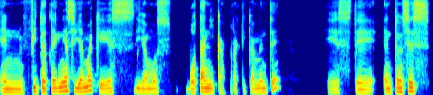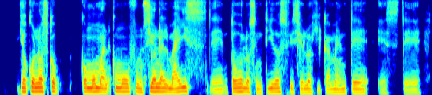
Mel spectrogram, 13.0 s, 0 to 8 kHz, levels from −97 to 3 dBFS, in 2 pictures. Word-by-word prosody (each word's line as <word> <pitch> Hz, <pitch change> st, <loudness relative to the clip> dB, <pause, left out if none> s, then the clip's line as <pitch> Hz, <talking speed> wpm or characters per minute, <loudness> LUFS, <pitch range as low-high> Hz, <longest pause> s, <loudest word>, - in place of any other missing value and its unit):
en 105 Hz, -1 st, -1 dB
fitotecnia, 125 Hz, +5 st, +2 dB
se 140 Hz, -, -2 dB
llama, 125 Hz, +6 st, +3 dB
que 115 Hz, -8 st, -4 dB
es, 115 Hz, -, -3 dB
digamos, 110 Hz, -1 st, -3 dB, 0.2 s
botánica, 120 Hz, -2 st, 0 dB
prácticamente. 115 Hz, -, -5 dB, 0.7 s
Este, 100 Hz, -1 st, -6 dB
entonces, 120 Hz, +5 st, +1 dB, 0.3 s
yo 125 Hz, +1 st, +2 dB
conozco 130 Hz, -1 st, +5 dB, 0.3 s
cómo 125 Hz, 0 st, +5 dB
man 115 Hz, -2 st, +3 dB
cómo 125 Hz, -1 st, +2 dB
funciona 125 Hz, +1 st, +3 dB
el 120 Hz, -, +3 dB
maíz 120 Hz, +4 st, +1 dB
en 100 Hz, -1 st, -7 dB
todos 120 Hz, +3 st, +3 dB
los 115 Hz, -2 st, +1 dB
sentidos 115 Hz, +3 st, -1 dB
fisiológicamente, 105 Hz, 0 st, -4 dB
este, 90 Hz, 0 st, -12 dB
115 Hz, 115 wpm, -25 LUFS, 105-125 Hz, 0.7 s, conozco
